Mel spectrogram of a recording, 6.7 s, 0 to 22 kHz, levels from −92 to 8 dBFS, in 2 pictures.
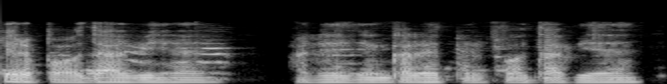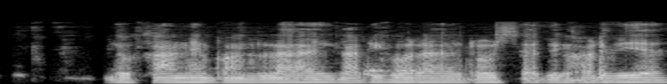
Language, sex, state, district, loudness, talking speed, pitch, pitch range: Hindi, male, Bihar, Muzaffarpur, -16 LUFS, 190 wpm, 100 Hz, 100-105 Hz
